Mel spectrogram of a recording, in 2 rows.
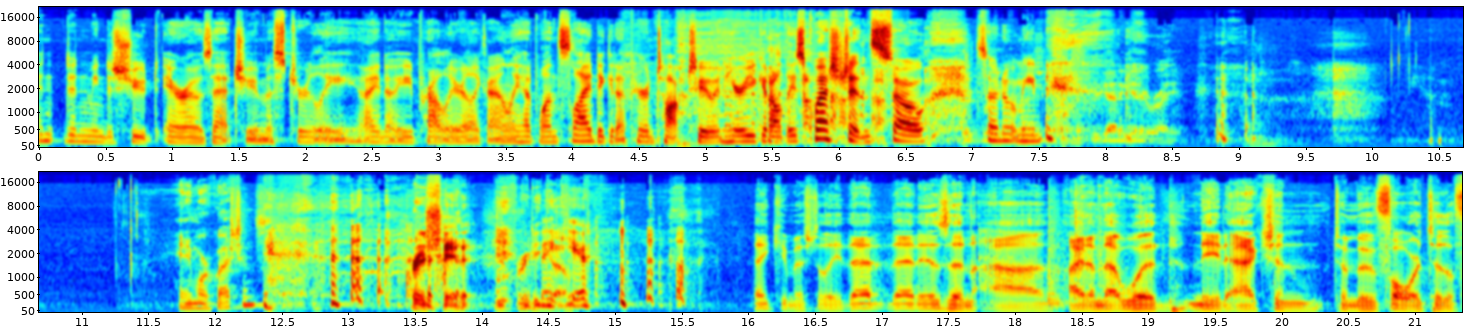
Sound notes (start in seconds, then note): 4.4 all laughing; 12.4 chuckling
